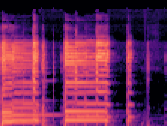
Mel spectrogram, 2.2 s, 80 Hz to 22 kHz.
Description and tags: A7th 108bpm
Clean funky guitar at 108bpm. Strat through a "Fender Twin" miked with an SM58. Bridge+Middle pickup.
